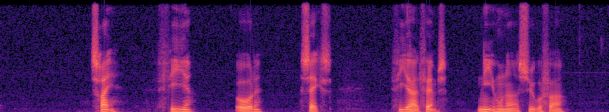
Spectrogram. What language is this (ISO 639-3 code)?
dan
